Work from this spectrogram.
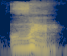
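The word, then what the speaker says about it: ظ: different sound this is za in persian it's pronounced just like zal and zei you must not confuse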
